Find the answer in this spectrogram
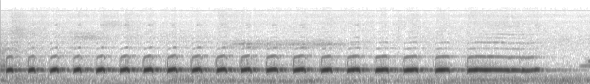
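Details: Competition-quality zebra dove singing: a quick run of about twenty short, mellow cooing notes, evenly repeated roughly four per second, ending in one longer sustained coo, over a quiet background.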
